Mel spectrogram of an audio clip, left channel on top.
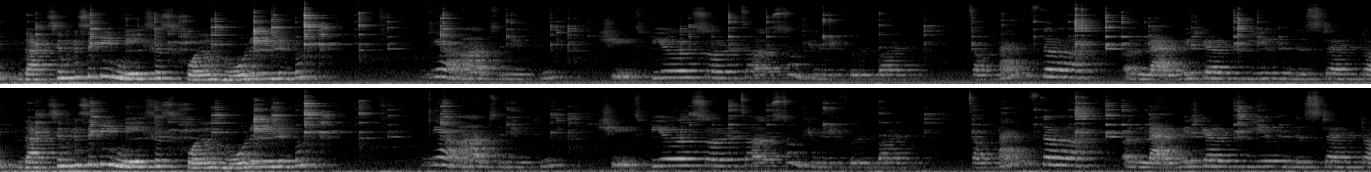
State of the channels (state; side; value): noise; left; hum, 18 dB below the sound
